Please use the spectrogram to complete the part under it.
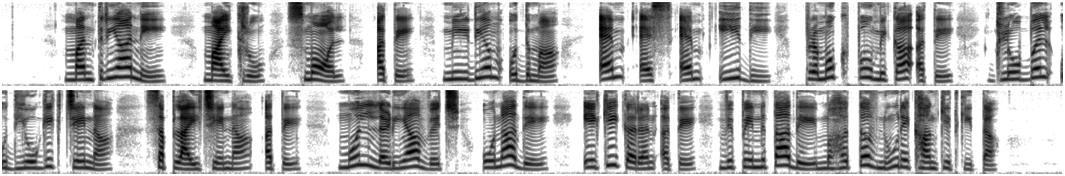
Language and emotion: Punjabi, neutral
